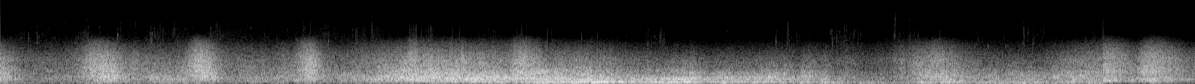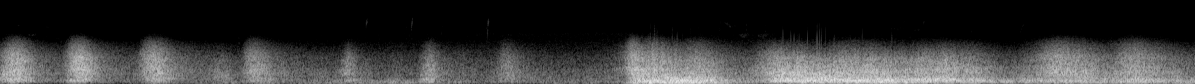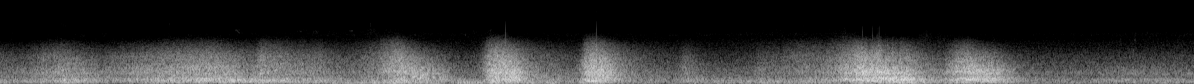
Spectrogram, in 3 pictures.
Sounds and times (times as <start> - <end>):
Eruption: 0.0 - 35.8.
